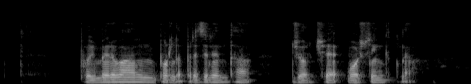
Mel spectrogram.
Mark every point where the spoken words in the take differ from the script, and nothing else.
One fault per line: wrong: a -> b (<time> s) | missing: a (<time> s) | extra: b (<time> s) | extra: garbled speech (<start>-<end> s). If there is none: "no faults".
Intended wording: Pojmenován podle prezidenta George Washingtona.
no faults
